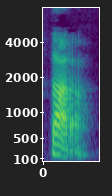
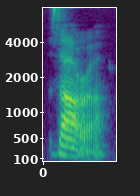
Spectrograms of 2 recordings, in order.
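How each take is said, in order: First: It is said with a Spanish pronunciation. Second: It is said with an English pronunciation. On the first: "most Spaniards pronounce it Zara" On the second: "In English, we say Zara"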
